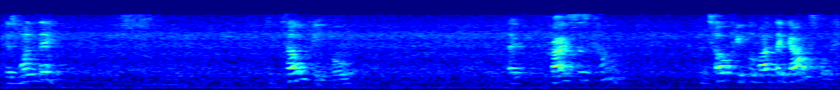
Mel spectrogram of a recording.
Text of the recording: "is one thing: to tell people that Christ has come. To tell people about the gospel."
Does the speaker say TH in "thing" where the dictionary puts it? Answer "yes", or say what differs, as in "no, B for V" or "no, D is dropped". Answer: yes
